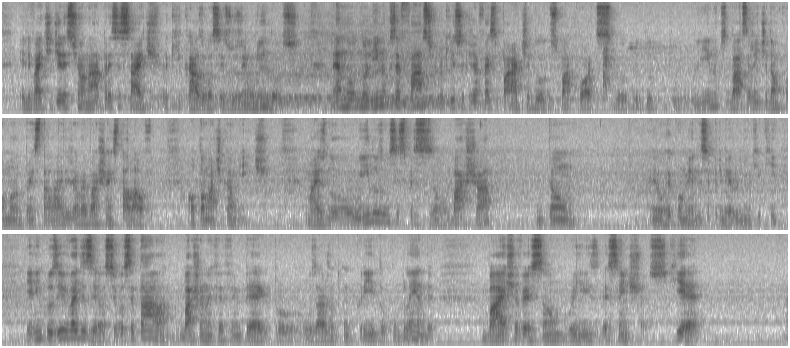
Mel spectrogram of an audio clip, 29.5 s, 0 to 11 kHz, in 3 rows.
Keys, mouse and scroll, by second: 16.4 click, 23.5 click, 24.2 click, 26.3 click, 27.6 click, 29.2-29.4 drag.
